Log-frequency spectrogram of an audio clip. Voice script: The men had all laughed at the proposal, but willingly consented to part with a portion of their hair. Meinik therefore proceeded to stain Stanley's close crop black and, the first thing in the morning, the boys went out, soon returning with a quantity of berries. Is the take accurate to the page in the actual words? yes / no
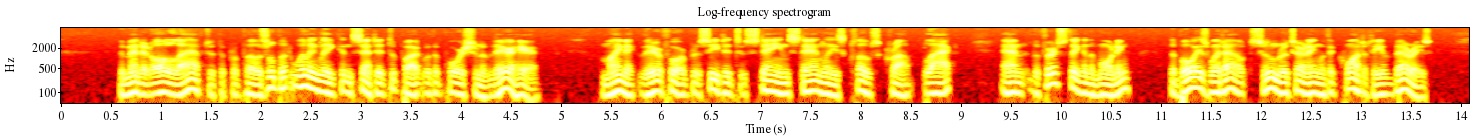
yes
